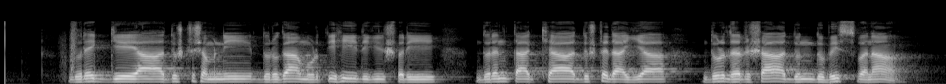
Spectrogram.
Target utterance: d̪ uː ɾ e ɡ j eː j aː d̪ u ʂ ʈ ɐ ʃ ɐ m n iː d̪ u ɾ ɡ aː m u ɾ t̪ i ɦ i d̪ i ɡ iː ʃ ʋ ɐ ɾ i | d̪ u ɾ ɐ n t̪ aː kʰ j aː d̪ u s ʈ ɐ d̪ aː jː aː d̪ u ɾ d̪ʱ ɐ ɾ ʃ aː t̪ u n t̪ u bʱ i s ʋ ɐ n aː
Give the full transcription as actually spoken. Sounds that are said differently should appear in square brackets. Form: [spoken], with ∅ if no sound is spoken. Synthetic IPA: d̪ [u] ɾ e ɡ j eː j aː d̪ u ʂ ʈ ɐ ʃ ɐ m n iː d̪ u ɾ ɡ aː m u ɾ t̪ i ɦ i d̪ i ɡ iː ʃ ʋ ɐ ɾ i | d̪ u ɾ ɐ n t̪ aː kʰ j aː d̪ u [ʂ] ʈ ɐ d̪ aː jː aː d̪ u ɾ d̪ʱ ɐ ɾ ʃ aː [d̪] u n [d̪] u bʱ i s ʋ ɐ n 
